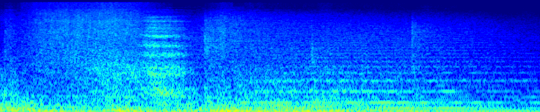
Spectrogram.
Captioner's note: gasps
